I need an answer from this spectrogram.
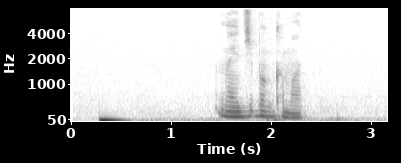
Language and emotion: Russian, neutral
